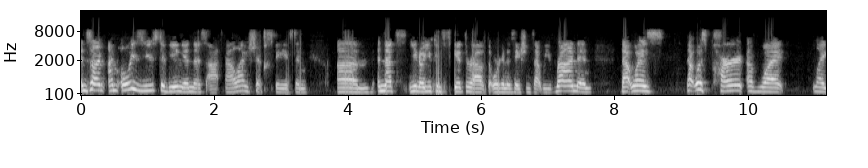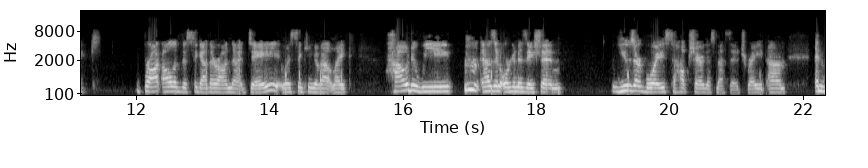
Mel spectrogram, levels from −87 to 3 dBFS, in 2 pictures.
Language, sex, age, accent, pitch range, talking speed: English, female, 20-39, American, 180-220 Hz, 180 wpm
